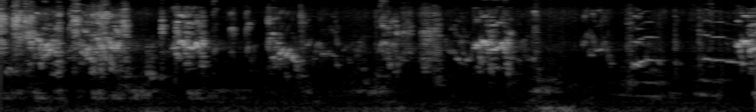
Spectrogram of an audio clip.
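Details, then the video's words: Budgies of a breeding pair give scattered short, squeaky chirps and sharp twittering notes in uneven bursts, separated by quieter moments. "Beautiful Budgies Chirping Sounds"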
